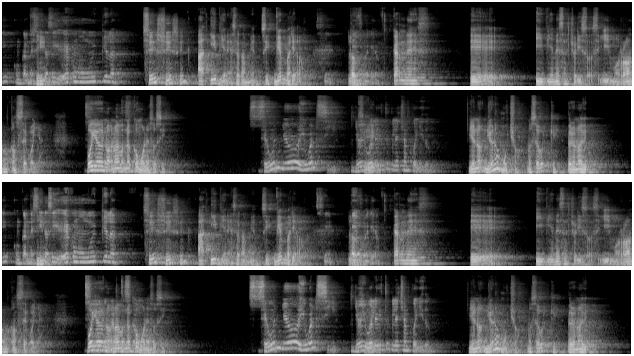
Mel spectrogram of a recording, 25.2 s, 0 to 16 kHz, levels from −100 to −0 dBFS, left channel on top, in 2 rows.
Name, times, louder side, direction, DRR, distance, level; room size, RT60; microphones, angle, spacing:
voice 1, 0.0-2.3 6.4-6.6 7.0-7.5 14.3-15.7 17.6-21.2, right 3 dB, 75° right, 9 dB, 1.0 m, -36 dB
voice 2, 2.8-6.0 6.9-7.2 7.8-8.5 9.4-9.9 10.7-13.4 14.3-15.8 19.8-20.2 21.9-24.3, left 2 dB, 85° left, 6 dB, 1.5 m, -29 dB
26.5 x 21.0 x 5.1 m, 1.1 s
head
